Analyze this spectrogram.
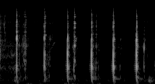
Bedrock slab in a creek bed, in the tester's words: that sounds Hollow that that'll come out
